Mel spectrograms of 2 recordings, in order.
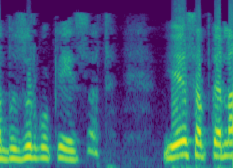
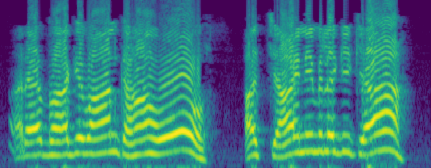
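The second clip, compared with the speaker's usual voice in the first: shouting, yelling at a higher pitch; 5 semitones higher than usual. Calling for morning tea from another room: shouting. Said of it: "क्यों सुबह सुबह चिल्ला रहे हो?".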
